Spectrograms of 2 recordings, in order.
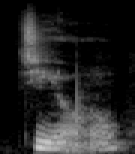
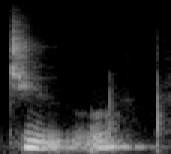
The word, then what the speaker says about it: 九: Some of the students would read this one like 猪. It's a bit like the pronunciation of this English word 猪, right? 猪, but it's actually 九.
